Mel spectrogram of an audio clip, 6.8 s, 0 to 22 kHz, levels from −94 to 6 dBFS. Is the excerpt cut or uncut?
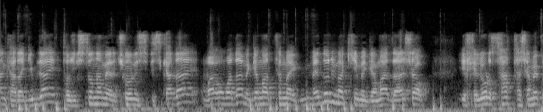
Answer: uncut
